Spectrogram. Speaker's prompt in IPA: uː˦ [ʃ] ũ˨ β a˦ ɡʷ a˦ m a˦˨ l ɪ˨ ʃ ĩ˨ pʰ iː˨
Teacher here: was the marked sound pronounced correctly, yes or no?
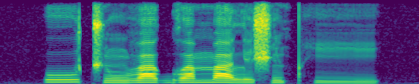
no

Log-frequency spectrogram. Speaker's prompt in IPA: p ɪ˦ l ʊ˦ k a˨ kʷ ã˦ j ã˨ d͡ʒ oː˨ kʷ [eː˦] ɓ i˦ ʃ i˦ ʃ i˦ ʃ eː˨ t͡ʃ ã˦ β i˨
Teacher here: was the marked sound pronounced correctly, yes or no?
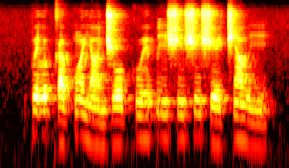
yes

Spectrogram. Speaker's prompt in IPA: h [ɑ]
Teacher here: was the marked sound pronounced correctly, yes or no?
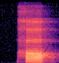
no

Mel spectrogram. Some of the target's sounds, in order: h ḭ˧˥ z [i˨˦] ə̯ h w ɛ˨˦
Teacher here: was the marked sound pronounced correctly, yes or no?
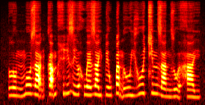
yes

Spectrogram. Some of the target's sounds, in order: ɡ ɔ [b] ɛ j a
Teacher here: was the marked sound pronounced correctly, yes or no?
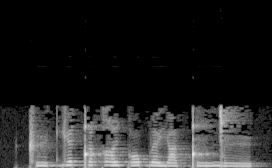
yes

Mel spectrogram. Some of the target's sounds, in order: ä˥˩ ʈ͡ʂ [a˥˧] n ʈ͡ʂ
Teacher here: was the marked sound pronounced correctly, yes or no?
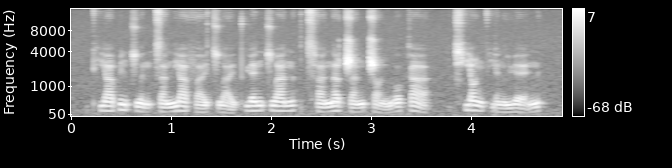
no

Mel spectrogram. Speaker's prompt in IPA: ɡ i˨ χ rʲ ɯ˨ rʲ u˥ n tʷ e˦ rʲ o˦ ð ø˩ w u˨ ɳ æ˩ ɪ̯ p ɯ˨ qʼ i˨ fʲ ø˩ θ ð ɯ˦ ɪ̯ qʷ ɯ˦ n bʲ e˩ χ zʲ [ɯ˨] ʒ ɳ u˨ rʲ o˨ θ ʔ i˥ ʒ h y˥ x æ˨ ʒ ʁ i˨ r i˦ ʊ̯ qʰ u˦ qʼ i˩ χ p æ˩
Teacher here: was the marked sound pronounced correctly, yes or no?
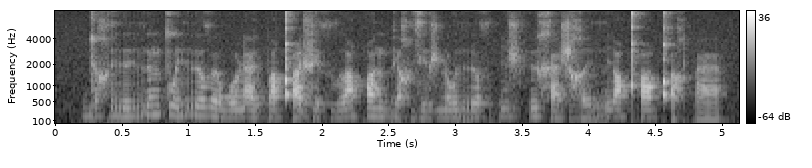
yes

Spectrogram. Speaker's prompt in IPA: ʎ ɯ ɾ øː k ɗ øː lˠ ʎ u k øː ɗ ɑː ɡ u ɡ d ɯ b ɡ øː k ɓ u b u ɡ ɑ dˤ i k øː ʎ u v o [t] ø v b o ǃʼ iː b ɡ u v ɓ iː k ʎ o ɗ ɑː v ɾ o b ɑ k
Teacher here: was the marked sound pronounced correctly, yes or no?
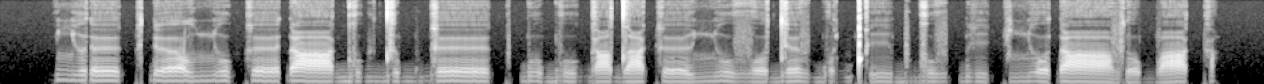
no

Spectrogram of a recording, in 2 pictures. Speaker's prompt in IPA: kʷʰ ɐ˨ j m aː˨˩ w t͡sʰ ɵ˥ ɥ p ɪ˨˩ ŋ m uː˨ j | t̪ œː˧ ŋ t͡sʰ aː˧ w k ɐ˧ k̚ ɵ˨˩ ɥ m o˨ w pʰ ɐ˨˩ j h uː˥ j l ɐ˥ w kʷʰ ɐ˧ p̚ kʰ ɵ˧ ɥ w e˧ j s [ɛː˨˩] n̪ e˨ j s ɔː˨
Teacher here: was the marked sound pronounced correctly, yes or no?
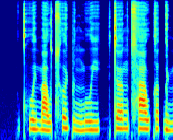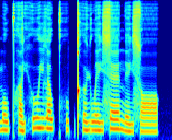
no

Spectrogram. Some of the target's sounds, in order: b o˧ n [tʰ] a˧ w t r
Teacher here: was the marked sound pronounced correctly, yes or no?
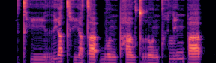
no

